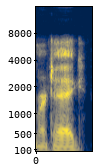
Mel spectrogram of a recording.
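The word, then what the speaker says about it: Murtagh: um so it's called merag spelled MOG but pronounced merag um So currently reading that I'm about 150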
